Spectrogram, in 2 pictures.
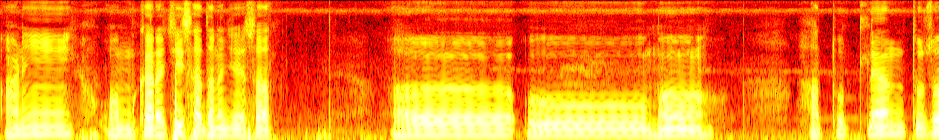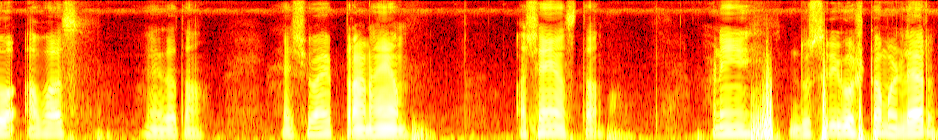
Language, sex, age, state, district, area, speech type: Goan Konkani, male, 45-60, Goa, Canacona, rural, spontaneous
